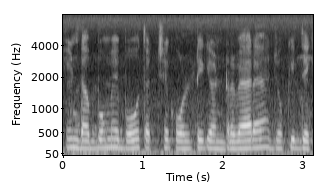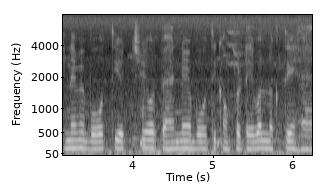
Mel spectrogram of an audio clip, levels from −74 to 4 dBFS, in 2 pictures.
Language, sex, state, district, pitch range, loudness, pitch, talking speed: Hindi, male, Chandigarh, Chandigarh, 155-170 Hz, -17 LUFS, 160 Hz, 230 wpm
